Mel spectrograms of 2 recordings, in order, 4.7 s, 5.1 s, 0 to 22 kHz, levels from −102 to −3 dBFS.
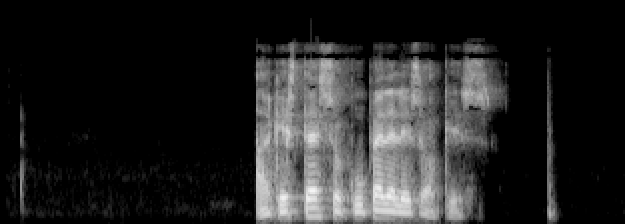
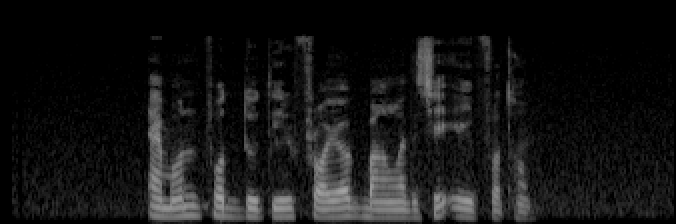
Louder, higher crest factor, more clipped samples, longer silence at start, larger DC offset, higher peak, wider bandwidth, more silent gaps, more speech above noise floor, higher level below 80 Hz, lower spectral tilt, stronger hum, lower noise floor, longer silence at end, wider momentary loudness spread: first, -16 LUFS vs -48 LUFS; about the same, 20 dB vs 20 dB; neither; first, 1.9 s vs 1.1 s; neither; first, 0 dBFS vs -30 dBFS; second, 10 kHz vs 11.5 kHz; neither; first, over 74 dB vs 34 dB; first, -68 dBFS vs under -90 dBFS; about the same, -3.5 dB/octave vs -3.5 dB/octave; neither; first, under -90 dBFS vs -81 dBFS; about the same, 1.05 s vs 1.1 s; first, 15 LU vs 10 LU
